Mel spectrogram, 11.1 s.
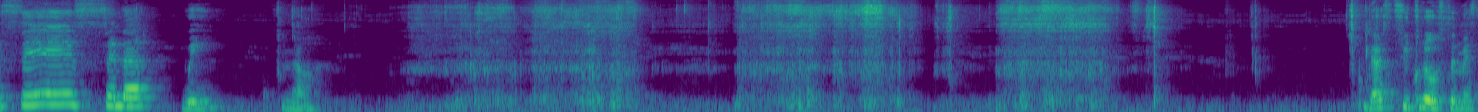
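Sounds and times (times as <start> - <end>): chewing and mouth sounds: 3.1 - 10.3.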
